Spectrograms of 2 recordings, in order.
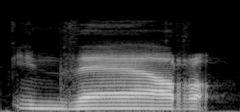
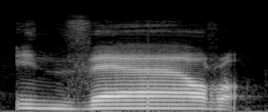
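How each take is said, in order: The two takes are said the same way.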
